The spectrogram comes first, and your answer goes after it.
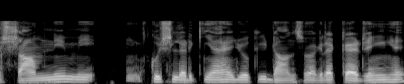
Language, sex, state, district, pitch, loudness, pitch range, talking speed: Hindi, male, Jharkhand, Garhwa, 110 Hz, -19 LUFS, 100-115 Hz, 180 wpm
